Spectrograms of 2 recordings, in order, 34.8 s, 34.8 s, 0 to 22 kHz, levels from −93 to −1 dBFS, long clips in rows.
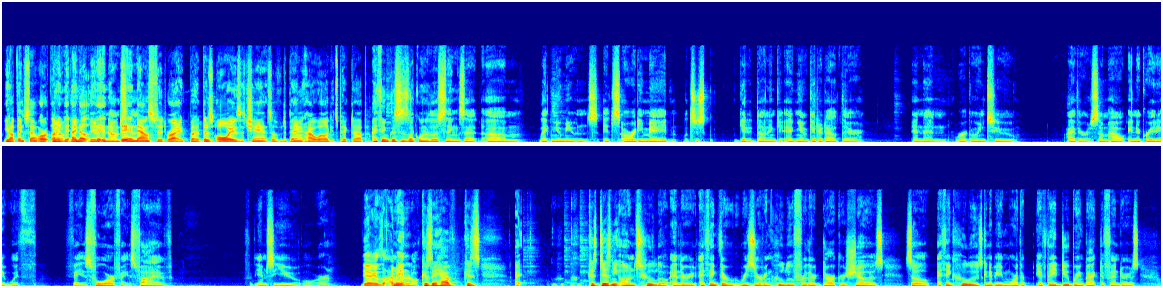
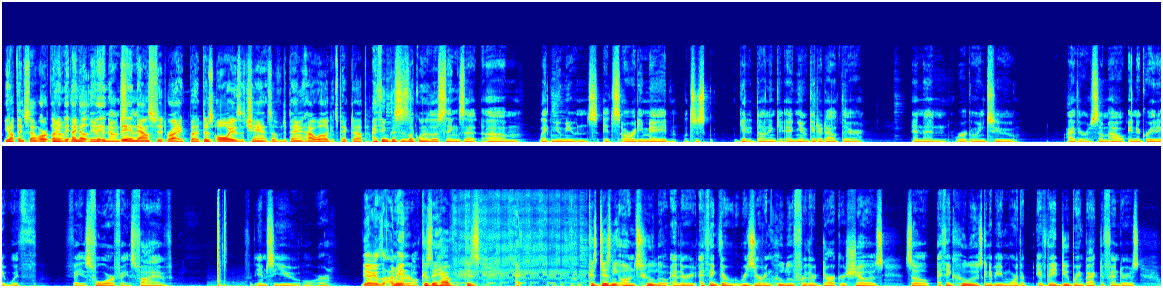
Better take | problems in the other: first | keyboard typing; very faint; at 21 s; peak 3 dB below the speech // alarm; faint; from 24 to 26 s; peak 15 dB below the speech

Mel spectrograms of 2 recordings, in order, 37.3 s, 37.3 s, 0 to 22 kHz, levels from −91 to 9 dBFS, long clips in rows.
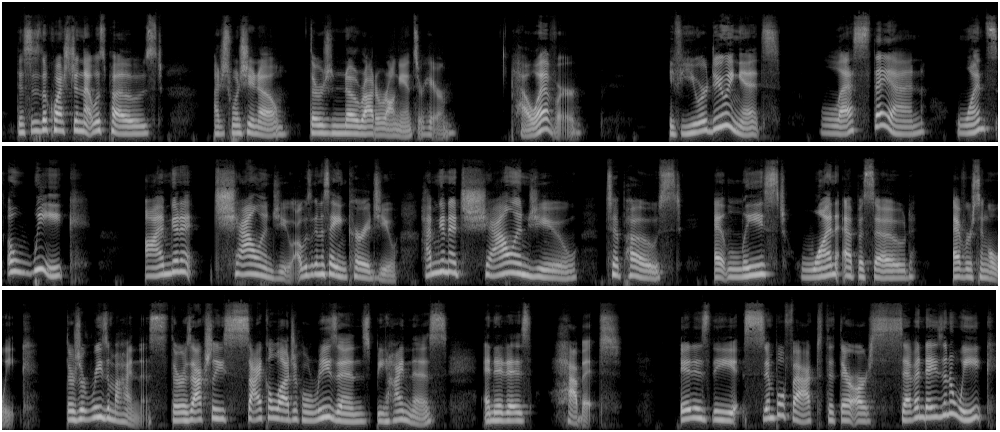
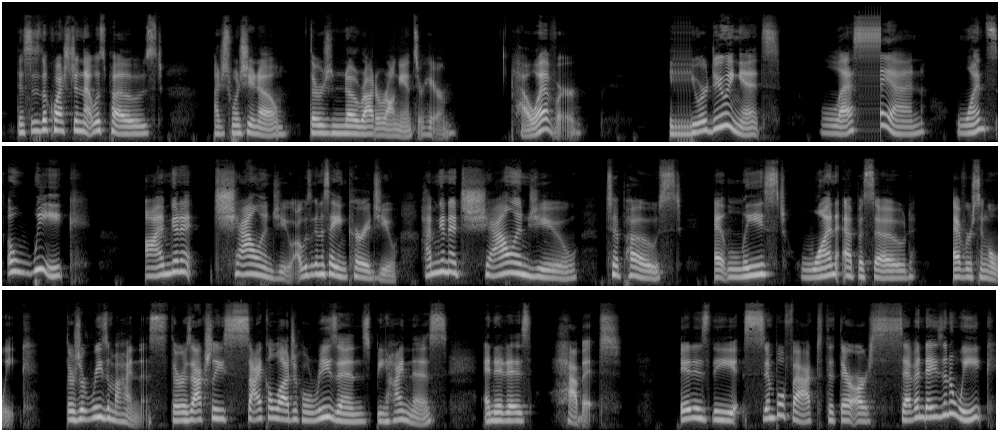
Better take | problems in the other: first | audio freezing; at 8.5 s and at 11 s

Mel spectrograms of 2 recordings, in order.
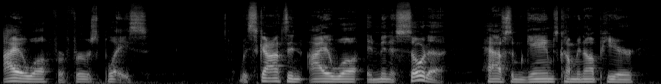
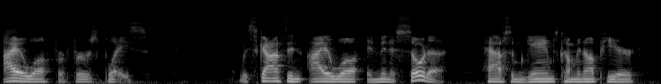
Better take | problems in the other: first | muffled; slightly; fading above 2.5 kHz

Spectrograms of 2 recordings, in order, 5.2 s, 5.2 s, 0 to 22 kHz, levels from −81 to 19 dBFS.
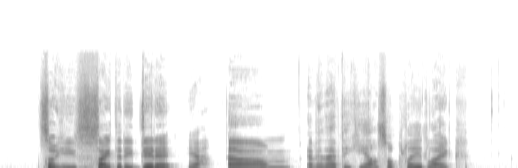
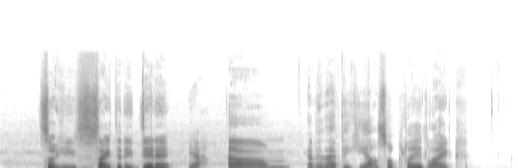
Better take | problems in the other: first | household noises; faint; throughout; 25 dB below the speech

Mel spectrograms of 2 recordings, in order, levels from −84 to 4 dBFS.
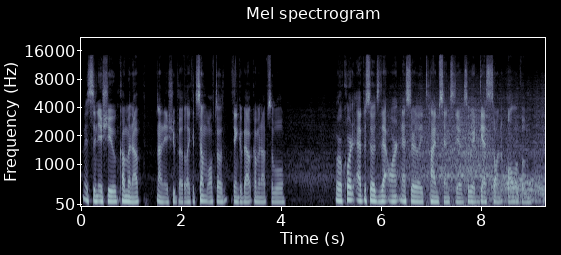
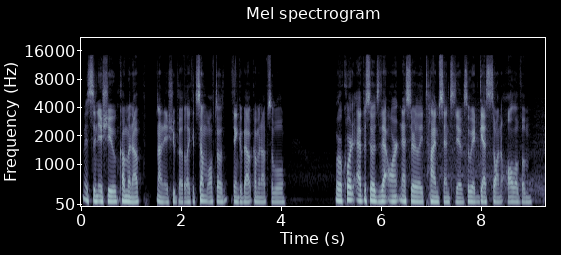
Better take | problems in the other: second | crowd noise; loud; throughout; 8 dB below the speech; faint in the second

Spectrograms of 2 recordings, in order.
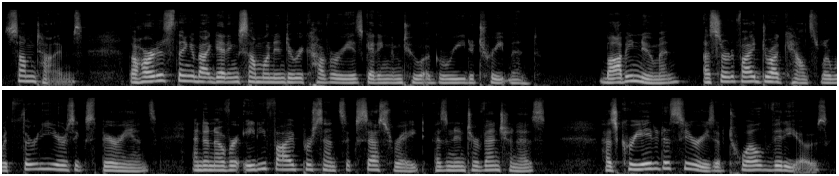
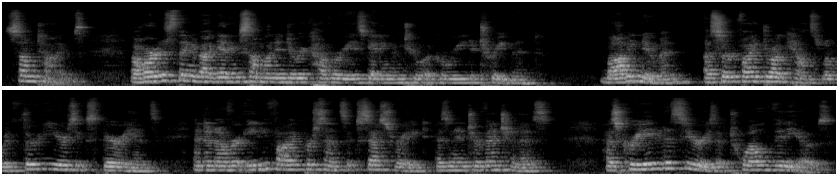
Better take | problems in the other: first | off-mic speech; far // room echo; slight; dies away in 0.4 s

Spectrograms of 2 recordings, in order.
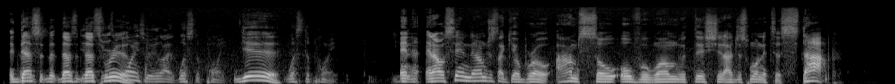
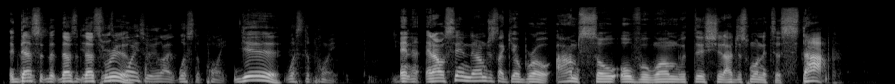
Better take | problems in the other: second | hiss; faint; from 1.5 to 3 s and from 4.5 to 7.5 s; 25 dB below the speech

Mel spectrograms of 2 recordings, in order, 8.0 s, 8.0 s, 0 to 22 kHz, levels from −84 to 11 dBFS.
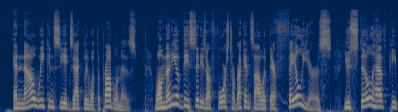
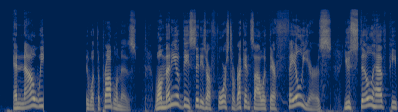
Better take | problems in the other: first | audio cutting out; at 1 s for 1 s

